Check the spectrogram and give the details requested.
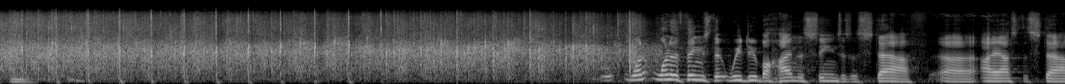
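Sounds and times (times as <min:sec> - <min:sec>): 
crowd applauding: 0:00.0 - 0:06.8
speech: 0:00.1 - 0:00.4, 0:06.0 - 0:10.6.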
